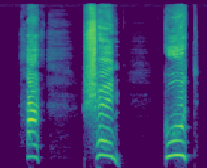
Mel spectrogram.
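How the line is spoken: Shouting. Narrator (German): schrie

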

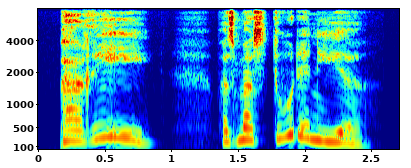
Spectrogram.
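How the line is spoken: Woman shrieking. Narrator (German): kreischt eine Frau

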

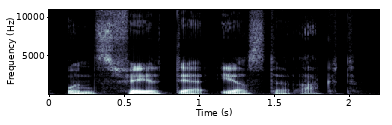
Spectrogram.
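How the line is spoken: Sighing. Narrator (German): seufzte er

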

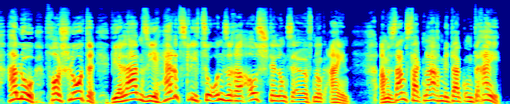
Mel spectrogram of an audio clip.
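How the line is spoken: Cheerful. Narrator (German): Fröhlich sagte ich

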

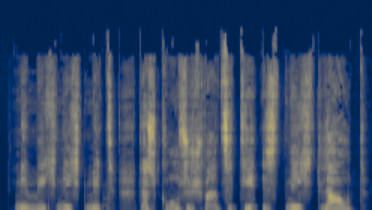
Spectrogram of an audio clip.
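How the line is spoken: Sobbing. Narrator (German): schluchzt es

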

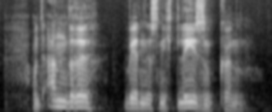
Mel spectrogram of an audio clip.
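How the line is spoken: Sharp. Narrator (German): sagte scharf

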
